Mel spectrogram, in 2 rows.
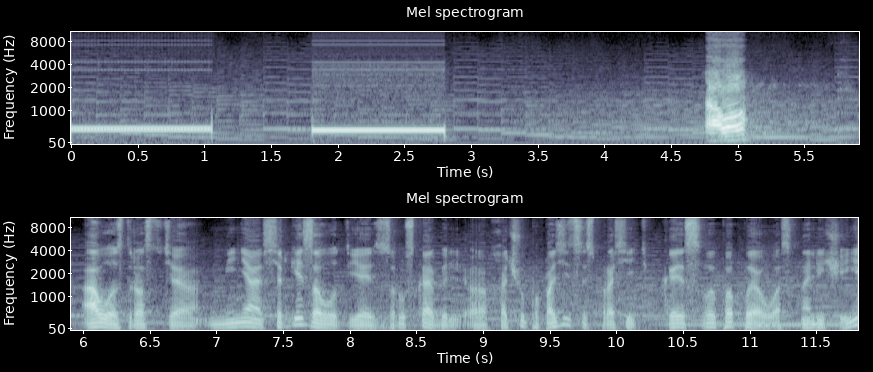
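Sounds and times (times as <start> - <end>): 
ringback tone of an outgoing telephone call: 0.0 - 1.1, 1.8 - 2.9
speech: 4.8 - 5.2, 6.0 - 11.7.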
